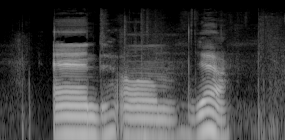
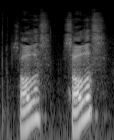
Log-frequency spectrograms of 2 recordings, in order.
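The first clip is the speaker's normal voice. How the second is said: calling out; 6 semitones higher, 5 dB louder than usual. Real, not acted. Calling out to teammate.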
